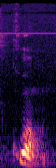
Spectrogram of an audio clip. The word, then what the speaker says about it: QAM: quart okay qam uh we normally uh pronounce it as quan so 16 com for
